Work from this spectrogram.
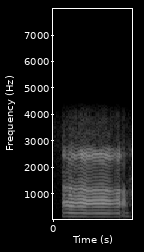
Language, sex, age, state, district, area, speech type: Assamese, male, 30-45, Assam, Dhemaji, urban, conversation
